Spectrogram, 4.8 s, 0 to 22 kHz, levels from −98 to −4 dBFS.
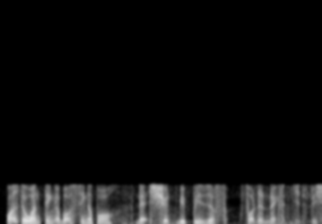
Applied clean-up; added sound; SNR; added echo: neural separator model SepFormer WHAM!.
